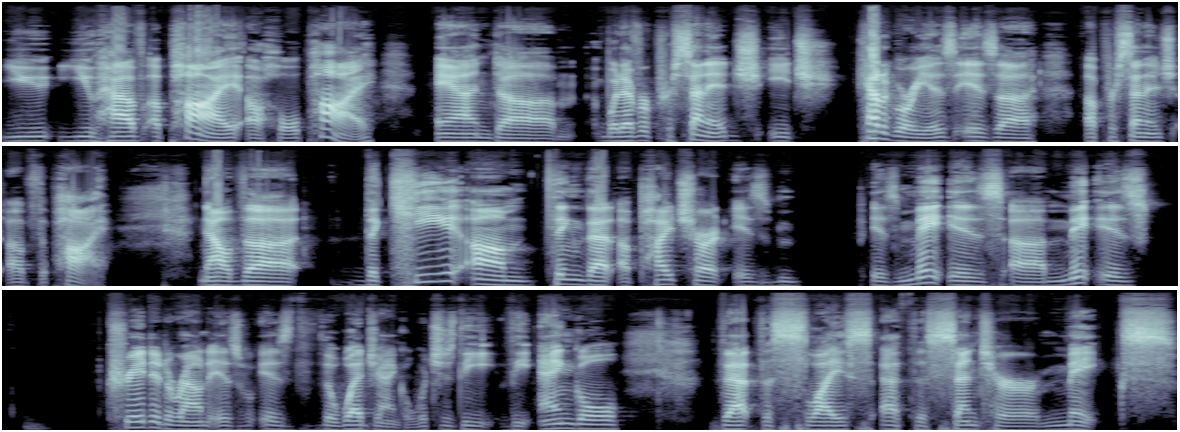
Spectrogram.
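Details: Male teacher who says he stutters and that repetitions heard are his, not the video buffering; real, not acted; stuttering.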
